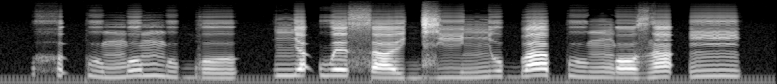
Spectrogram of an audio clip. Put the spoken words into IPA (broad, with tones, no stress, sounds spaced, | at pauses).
h ʊ˦ ʔ p u˨ m o˦ m u˨ b o˨ ʊ̯ | ɲ ä˦ ʔ w ɛ˦˨ sʰ a˨ ɪ̯ d͡ʑ i˨ ɲ o˦˨ b ä˦ p u˨ ŋ ɔ˨ z ã˦˨ ʔ ĩ˦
